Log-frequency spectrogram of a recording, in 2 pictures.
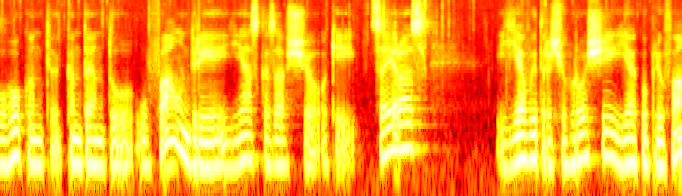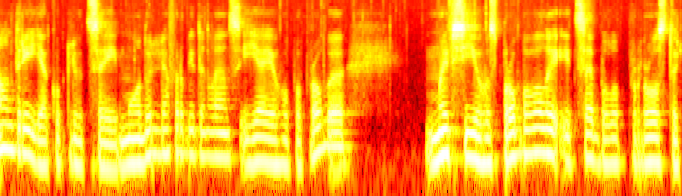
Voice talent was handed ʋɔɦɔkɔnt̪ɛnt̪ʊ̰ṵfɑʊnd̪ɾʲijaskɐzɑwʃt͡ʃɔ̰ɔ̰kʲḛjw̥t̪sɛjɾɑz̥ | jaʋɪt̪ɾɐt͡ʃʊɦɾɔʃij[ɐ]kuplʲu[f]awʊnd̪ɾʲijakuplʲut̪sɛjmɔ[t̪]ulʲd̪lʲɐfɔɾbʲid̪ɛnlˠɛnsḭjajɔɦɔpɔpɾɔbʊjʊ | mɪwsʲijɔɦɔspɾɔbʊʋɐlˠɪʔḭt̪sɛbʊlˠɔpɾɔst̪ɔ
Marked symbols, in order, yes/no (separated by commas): no, yes, no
